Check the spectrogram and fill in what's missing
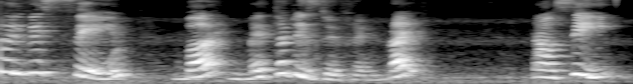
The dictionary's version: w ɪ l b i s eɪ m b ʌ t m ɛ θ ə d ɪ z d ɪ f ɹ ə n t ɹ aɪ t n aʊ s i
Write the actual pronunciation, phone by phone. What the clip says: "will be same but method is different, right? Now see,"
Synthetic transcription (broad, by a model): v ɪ l b i s eɪ m b ʌ t m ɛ t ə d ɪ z d ɪ f ɹ ə n t ɹ aɪ t n aʊ s i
